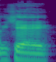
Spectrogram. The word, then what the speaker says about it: ye: and you uh that yay is sometimes spelled with a Yi or sometimes with a yog but in any case it's pronounced pretty close to yay no matter how it is spelled now in proto-indo-european the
